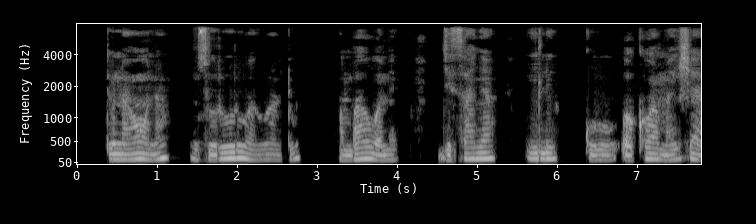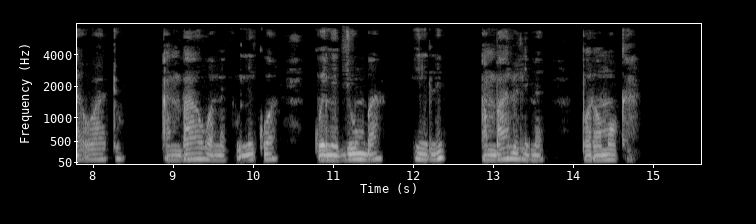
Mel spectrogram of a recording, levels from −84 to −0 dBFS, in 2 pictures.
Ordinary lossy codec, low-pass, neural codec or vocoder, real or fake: AAC, 32 kbps; 7.2 kHz; none; real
